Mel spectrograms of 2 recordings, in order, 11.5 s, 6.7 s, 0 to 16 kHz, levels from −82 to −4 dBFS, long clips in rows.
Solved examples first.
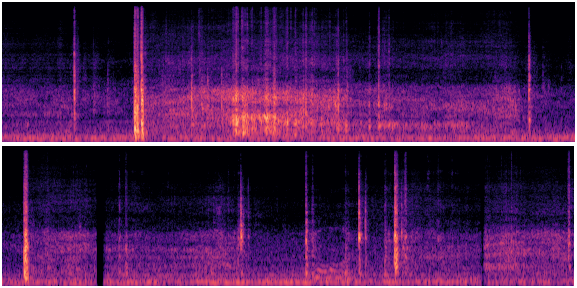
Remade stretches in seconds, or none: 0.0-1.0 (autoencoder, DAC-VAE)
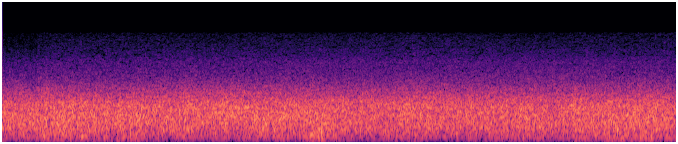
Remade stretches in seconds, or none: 3.1-3.8 (autoencoder, DAC-VAE); 4.8-5.7

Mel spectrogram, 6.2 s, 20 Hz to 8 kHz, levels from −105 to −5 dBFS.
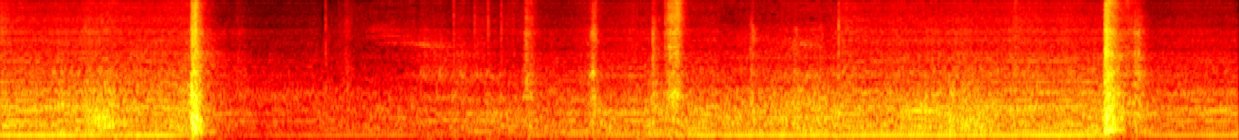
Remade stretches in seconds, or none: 0.0-1.6 (autoencoder, DAC-VAE); 2.1-3.6; 4.2-6.2

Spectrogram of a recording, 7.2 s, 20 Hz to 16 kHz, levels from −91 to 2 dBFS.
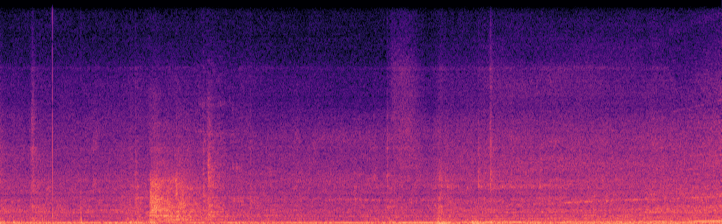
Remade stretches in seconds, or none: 0.0-2.0 (autoencoder, DAC-VAE); 2.4-6.7

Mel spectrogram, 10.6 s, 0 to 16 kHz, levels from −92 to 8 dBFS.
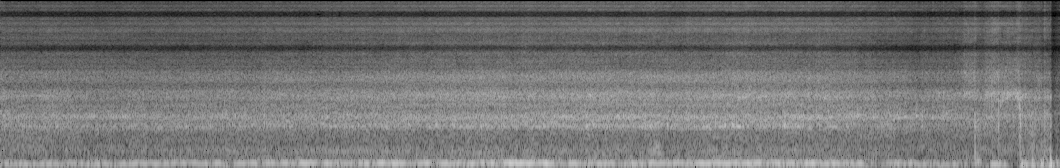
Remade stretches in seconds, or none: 0.0-3.1 (autoencoder, DAC-VAE); 3.7-10.6

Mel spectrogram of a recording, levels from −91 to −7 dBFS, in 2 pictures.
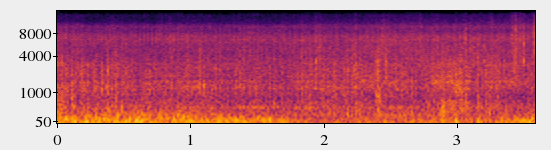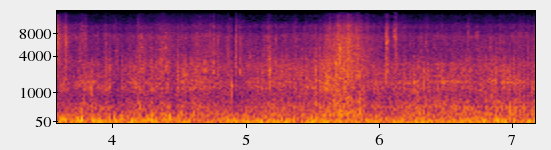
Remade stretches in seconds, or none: none

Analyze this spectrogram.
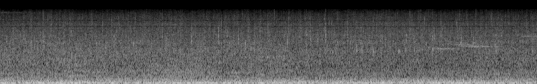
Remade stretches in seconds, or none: none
